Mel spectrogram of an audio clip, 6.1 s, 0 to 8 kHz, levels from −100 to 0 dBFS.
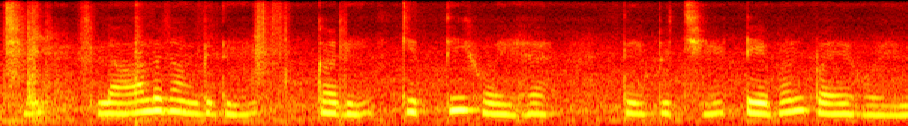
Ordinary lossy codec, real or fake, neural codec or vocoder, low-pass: none; fake; codec, 16 kHz, 6 kbps, DAC; none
